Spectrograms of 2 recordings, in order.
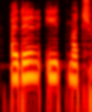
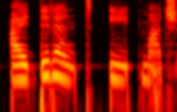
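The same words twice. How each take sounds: First: The T is dropped, linking N to eat. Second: The T at the end of didn't is pronounced. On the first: "In its elided form, ... the T might be very light or not fully pronounced" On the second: "the full sentence first"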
